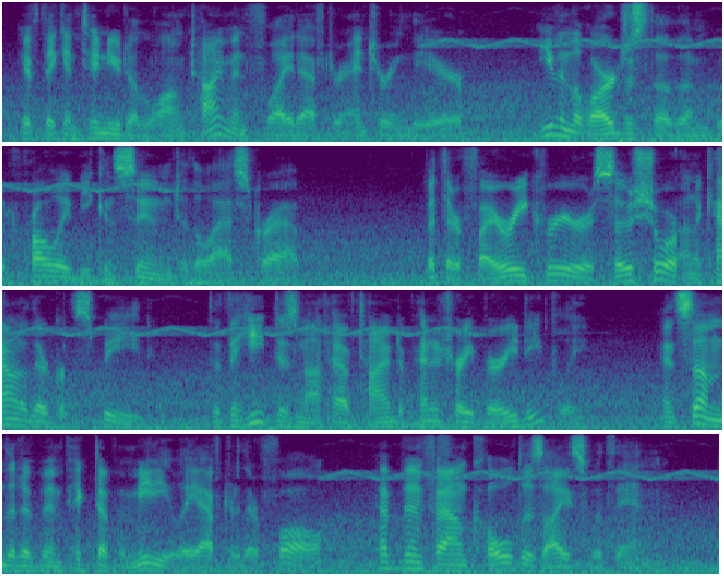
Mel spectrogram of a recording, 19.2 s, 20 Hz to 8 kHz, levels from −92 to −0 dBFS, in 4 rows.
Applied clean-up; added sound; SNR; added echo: none; Alarm; 9 dB; none.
